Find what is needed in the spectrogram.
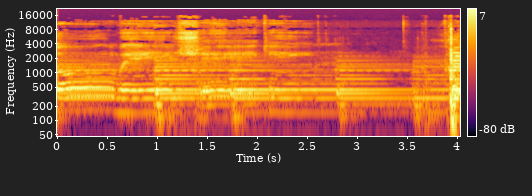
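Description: A man's solo song with keyboard accompaniment: his voice holds the end of a line, then piano-like chords play on alone in the gap between lines, and a new sung phrase starts right at the end.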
